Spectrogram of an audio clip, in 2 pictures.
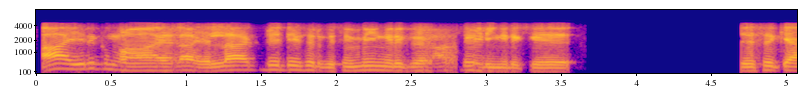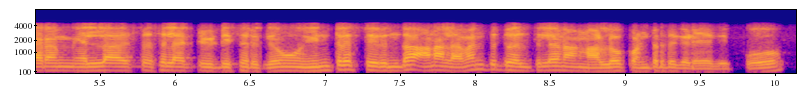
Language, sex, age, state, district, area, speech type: Tamil, male, 18-30, Tamil Nadu, Mayiladuthurai, urban, conversation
